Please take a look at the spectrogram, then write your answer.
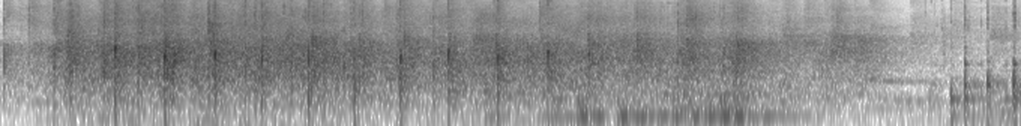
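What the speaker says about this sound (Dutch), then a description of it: "En een applaus van iedereen." Loud applause from an audience at a junior dictation award ceremony in a belfry hall, dense clapping sustained for several seconds, then dropping off into a few isolated claps at the end.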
